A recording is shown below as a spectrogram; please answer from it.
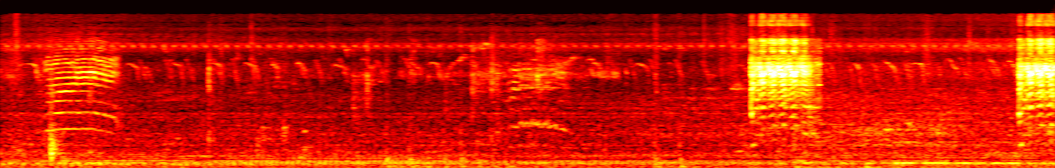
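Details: Goats at a goat farm, described as mating, give a wavering harmonic bleat early on, then two loud, harsh bleating bursts near the end over a steady low farm hum.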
